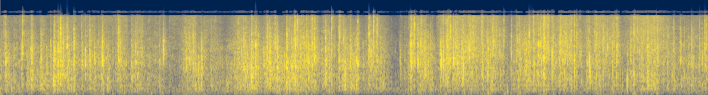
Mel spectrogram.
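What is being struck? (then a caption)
Kraft paper packing sheet. Fingertips and palms crumple, unfold and flatten a large, thin sheet of brown kraft packing paper lying crumpled on a bed. The result is dense, continuous crinkling and rustling, bright and crackly with almost no low end. It eases briefly a few times, most clearly just before the four-second mark, then surges back.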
